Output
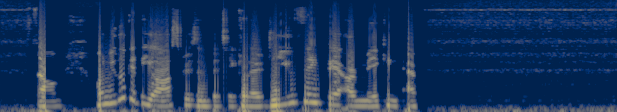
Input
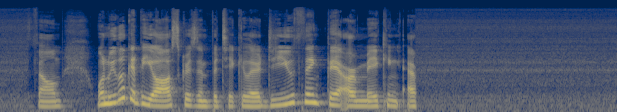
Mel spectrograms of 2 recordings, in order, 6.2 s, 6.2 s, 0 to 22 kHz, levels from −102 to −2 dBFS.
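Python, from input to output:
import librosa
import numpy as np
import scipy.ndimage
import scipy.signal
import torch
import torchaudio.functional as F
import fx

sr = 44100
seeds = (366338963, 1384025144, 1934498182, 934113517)

p1 = fx.bin_expand(x, sr, power=3.0)
p2 = fx.rider(p1, sr, range_db=4, speed_s=2.0)
p3 = p1 + F.gain(torch.from_numpy(p2), -2.0).numpy()
p4 = fx.gate_flip(p3, sr, shuts_db=-30.0, range_db=-27)
p5 = fx.clip_asym(p4, sr, top_db=-53.0, bottom_db=-33.5)
p6 = fx.doubler(p5, sr, ms=28.0, db=-11, at=(1.79, 3.39), fade=0.02)
p7 = fx.band_squash(p6, sr, depth_pct=40)
y = F.gain(torch.from_numpy(p7), 16.0).numpy()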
